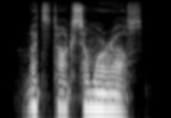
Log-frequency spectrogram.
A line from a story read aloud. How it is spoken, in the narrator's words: I muttered to my friends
